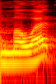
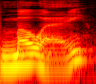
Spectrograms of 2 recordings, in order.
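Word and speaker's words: Moët: bought this oh by the way it is Moet for any of you that think I just pronounced it wrong I tell you that I was part of the camp that thought it was Moe because it's French it ends in E.T well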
